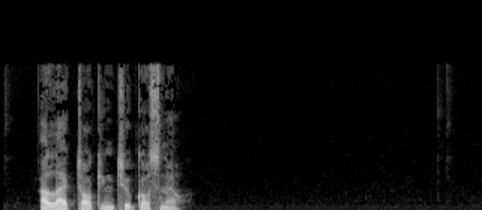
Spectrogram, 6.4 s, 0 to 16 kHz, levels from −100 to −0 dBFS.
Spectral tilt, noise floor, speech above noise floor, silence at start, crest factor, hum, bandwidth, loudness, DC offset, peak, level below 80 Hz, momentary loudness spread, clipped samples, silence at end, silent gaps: -6 dB/octave; -84 dBFS; 62 dB; 0.55 s; 24 dB; none; 11.5 kHz; -23 LUFS; under 0.1%; -4 dBFS; -64 dBFS; 12 LU; under 0.1%; 4.05 s; none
